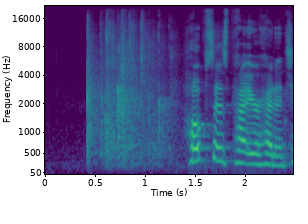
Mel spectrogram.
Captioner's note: attendees clapping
